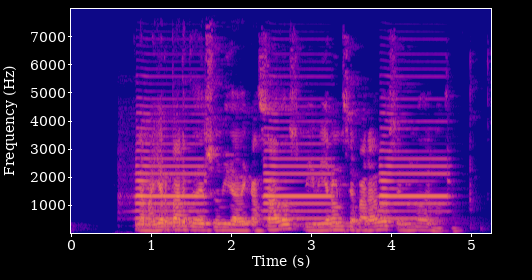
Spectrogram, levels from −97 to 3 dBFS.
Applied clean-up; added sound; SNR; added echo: classical method WPE with log-MMSE.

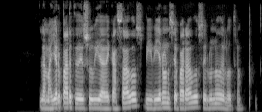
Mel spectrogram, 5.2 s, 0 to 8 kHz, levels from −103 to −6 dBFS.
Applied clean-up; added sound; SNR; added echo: none; none; none; none.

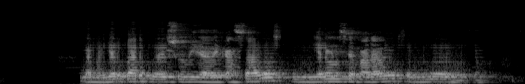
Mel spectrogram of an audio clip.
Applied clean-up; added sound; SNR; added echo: neural separator model SepFormer DNS4.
